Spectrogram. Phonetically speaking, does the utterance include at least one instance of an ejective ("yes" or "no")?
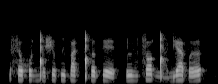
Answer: no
